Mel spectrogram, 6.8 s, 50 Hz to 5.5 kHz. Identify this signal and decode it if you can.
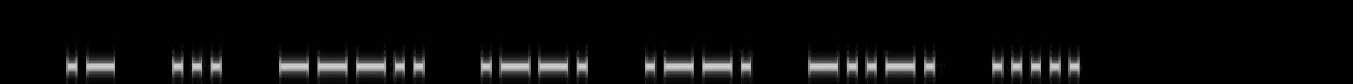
Morse code, heard as a keyed tone, about 25 wpm, spaced as for 18 wpm, 600 Hz. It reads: AS8PP/5
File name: QSO302 18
